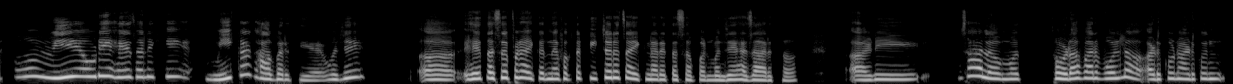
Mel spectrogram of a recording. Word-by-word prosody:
मग 365 +3 -2
मी 295 0 +6
एवढी 375 +1 +3
हे 330 +1 +2
झाली 345 0 -1
की 365 0 -2 0.3
"मी 240 +6 +5
का 440 +1 -1
घाबरतेय?" 220 -7 -2
म्हणजे 275 - -1 0.6
अ, 220 - -2 0.4
हे 255 +3 +4
तसं 280 +2 +4
पण 315 - +2
ऐकत 270 -3 0
नाही 250 0 +2
फक्त 260 0 -3
टीचरच 305 +3 +1
ऐकणार 235 -4 0
आहे 220 - -1
तसं 210 0 -3
पण 205 -1 -3
म्हणजे 200 +2 +1
ह्याचा 210 -2 +1
अर्थ 190 -1 -5 0.7
आणि 225 +2 -1 0.5
झालं 365 -9 +3
मग 245 +1 -1 0.4
थोडाफार 275 +2 +3
बोललं 280 +1 +1
अडकून-अडकून 255 +1 -1
255 Hz, 150 wpm, -23 LUFS, 225-305 Hz, 0.7 s, मी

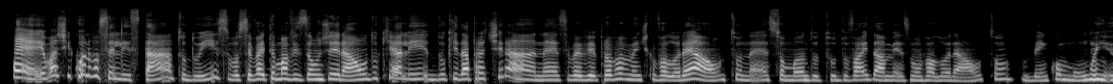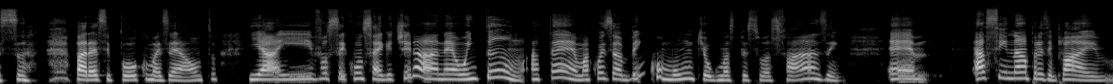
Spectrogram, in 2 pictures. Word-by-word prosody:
É, 305 -6 +7
eu 260 - +1
acho 420 +1 +2
que - - -2
quando 415 +1 +2
você 380 -8 -1
listar 235 +5 +1
tudo 205 -6 -5
isso, 255 +4 -4
você 210 +1 -1
vai 240 0 +3
ter 270 - -1
uma 255 0 +6
visão 230 0 0
geral 225 -1 +3
do 270 +2 -4
que - - -10
ali 245 -3 0
do 220 +2 -3
que 250 +2 -4
dá 245 0 +7
pra 265 +2 -2
tirar, 330 - +1
né, 205 +1 -1
você 205 +1 -11
vai 205 0 +1
ver, 200 0 +1
provavelmente, 220 0 -1
que - - -21
o - - -5
valor 200 -1 -1
é 230 - +5
alto, 220 -1 +3
né, 205 0 -5
somando 195 -2 -2
tudo 200 +2 -7
vai 205 +2 -1
dar 210 -3 +1
mesmo 190 0 -5
um 185 - -4
valor 185 -1 -4
alto, 215 +9 -5
bem 180 -2 -7
comum 210 -1 0
isso, 210 -1 +1 0.5
parece 215 -1 +5
pouco, 205 +4 -2
mas 195 -3 -2
é 190 - +1
alto. 195 +7 -4 0.3
E 230 0 0
aí 230 +2 +1
você 260 +1 -5
consegue 230 -4 -2
tirar, 325 - +3
né, 240 0 +2
ou, 235 +1 +2
então, 265 - -1
até 255 +4 -1
uma 215 +1 -1
coisa 255 -1 -2
bem 220 - -5
comum 240 - -1
que 235 - -5
algumas 200 -1 -2
pessoas 185 -3 -9
fazem 210 -3 -2 0.4
é 130 +1 +1 0.6
assinar, 280 0 +2
por 260 0 -4
exemplo, 230 -1 0
ai, 195 -5 +1
220 Hz, 195 wpm, -23 LUFS, 200-245 Hz, 0.6 s, É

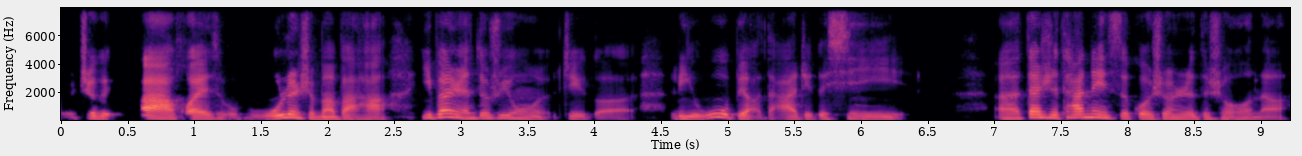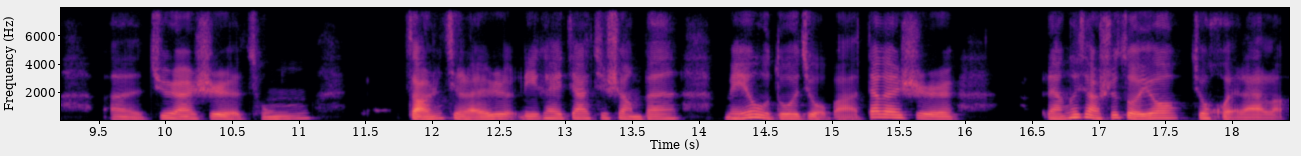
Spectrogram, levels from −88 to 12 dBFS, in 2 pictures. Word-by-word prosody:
这 - - 0
个， - - 0 0.2
啊， 165 -4 +9
怀 155 -2 +3 0.3
无 170 +4 +2
论 215 -1 +6
什 165 -7 -3
么 125 -1 +2
吧 125 -4 0
哈， 110 -4 -3 0.2
一 200 - -1
般 235 +2 +6
人 175 -4 +1
都 180 0 -2
是 185 +1 -4
用 155 -6 -5
这 150 -3 -6
个 350 +3 -11 0.2
礼 155 -1 -2
物 225 - +2
表 165 -6 -1
达 135 0 -5
这 145 - -6
个 130 -2 -6
心 150 +3 -6
意。 140 -3 -8 0.6
呃， 165 0 -2
但 215 +3 +6
是 200 - +3
他 210 +2 +4
那 220 -2 +4
次 175 -3 -4
过 155 -1 -1
生 150 +1 -3
日 140 -1 -3
的 130 0 -8
时 130 0 -8
候 120 -4 -7
呢， 90 0 -8 0.4
呃， 65 -1 -4
居 170 - -4
然 150 -2 +2
是 150 -2 +1
从 145 +5 -7 0.7
早 125 - +6
上 150 - -2
起 170 -2 -3
来 120 0 +1
喏 150 +1 +1
离 150 -1 -3
开 165 -1 -1
家 160 +1 -1
去 160 - -9
上 155 -4 -1
班， 150 +3 -3 0.3
没 160 0 -1
有 205 -1 +3
多 155 0 0
久 140 -1 -2
吧， - - -5
大 220 - +1
概 210 -1 +4
是 145 -7 0 0.6
2 155 +1 -2
个 210 - +4
小 215 -5 +3
时 165 +4 -2
左 170 -6 +3
右？ 170 +2 +2
就 165 -1 -1
回 150 - -3
来 105 -2 0
了。 100 0 -7
155 Hz, 235 characters per minute, -24 LUFS, 140-175 Hz, 0.7 s, 啊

